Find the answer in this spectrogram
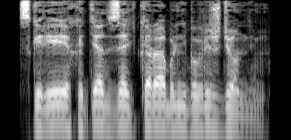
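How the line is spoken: Gloomy reply. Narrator (Russian): мрачно отозвался Брэд

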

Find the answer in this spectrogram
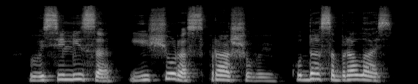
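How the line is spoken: Icy growl. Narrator (Russian): Он ледяным тоном проговорил, а если конкретнее, то прорычал

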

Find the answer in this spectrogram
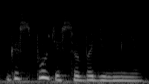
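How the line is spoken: Calm young woman's reply. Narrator (Russian): спокойно ответила молодая христианка

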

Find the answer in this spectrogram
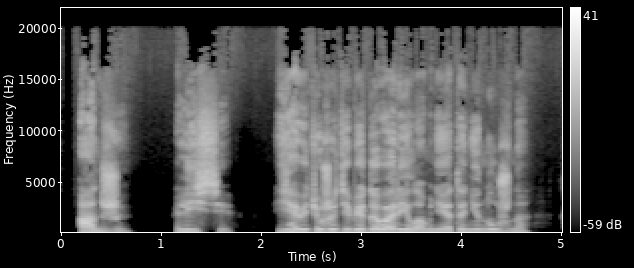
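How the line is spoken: Plain. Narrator (Russian): сказала я

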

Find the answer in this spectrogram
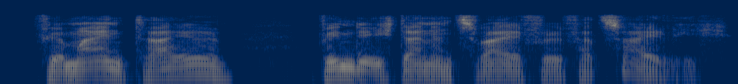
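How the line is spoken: Plain. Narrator (German): sagte er

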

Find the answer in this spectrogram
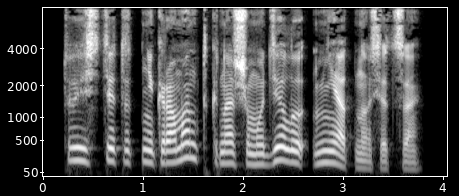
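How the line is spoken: Sleepy. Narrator (Russian): сонно сказала Руся

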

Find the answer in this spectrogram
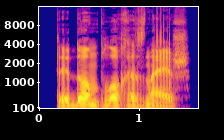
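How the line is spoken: Muttering. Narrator (Russian): пробормотал Игорь

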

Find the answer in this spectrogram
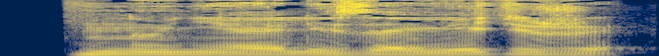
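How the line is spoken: Snorting chuckle. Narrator (Russian): хмыкнул боярин

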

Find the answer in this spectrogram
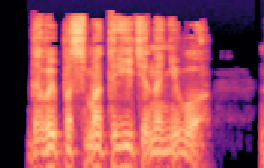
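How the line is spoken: Trembling voice, Chinese woman. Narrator (Russian): дрожащим голосом сказала Петти китаянка

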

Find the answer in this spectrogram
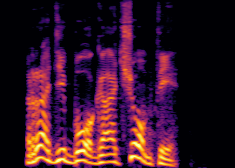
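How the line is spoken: Furious shout. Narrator (Russian): яростно выкрикнул он

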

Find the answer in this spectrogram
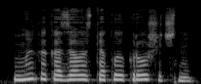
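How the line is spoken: Quiet, flat voice. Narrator (Russian): сказала Розмари тихим, бесцветным голосом

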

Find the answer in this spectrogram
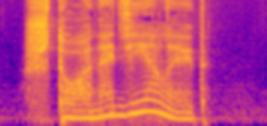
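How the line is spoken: Quiet question. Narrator (Russian): тихо спросил Джин

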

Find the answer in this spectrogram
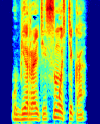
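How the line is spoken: Growl. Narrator (Russian): рыкнул Балантайн

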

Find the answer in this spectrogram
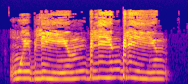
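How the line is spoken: Terrified shriek. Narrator (Russian): Завизжала она в ужасе

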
